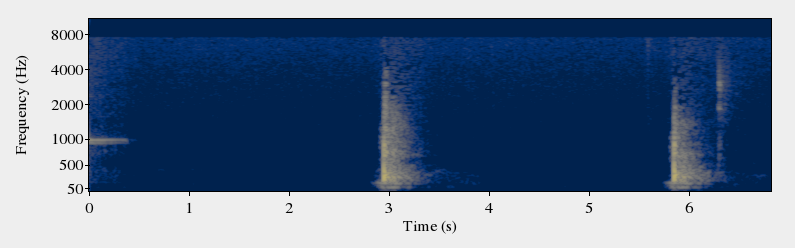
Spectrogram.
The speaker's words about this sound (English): Two raps if you can come through. Three if there is interference. Do you hear me?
